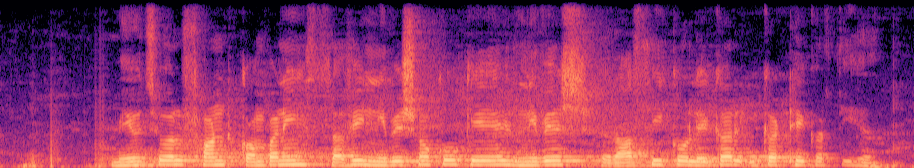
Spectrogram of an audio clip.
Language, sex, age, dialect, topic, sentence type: Hindi, male, 18-24, Hindustani Malvi Khadi Boli, banking, statement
